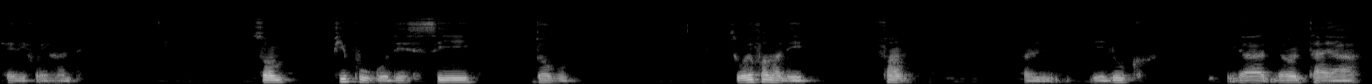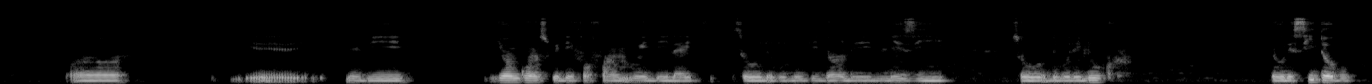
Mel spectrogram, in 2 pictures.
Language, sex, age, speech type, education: Nigerian Pidgin, male, 30-45, spontaneous, tertiary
